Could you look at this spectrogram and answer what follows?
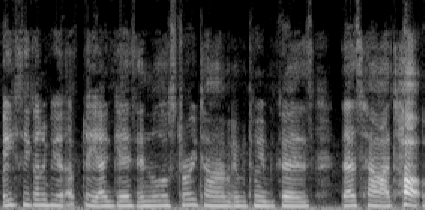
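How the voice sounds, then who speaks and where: Medium-pitched, somewhat breathy speech from a woman, the intonation fairly even. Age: 20s. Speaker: lifestyle vlogger. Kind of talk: casual vlog monologue. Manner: fast; halting, self-correcting.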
